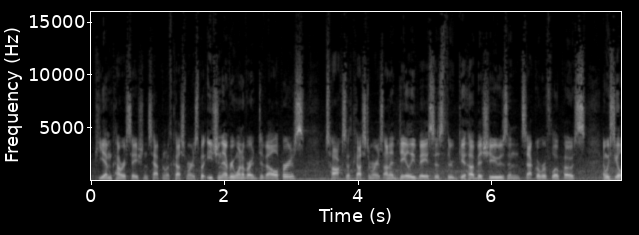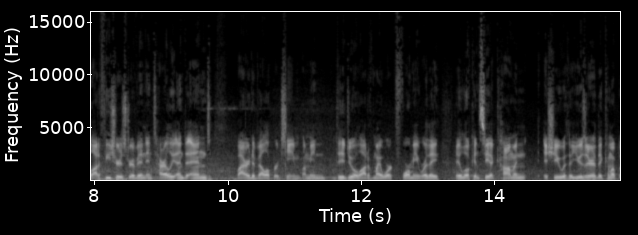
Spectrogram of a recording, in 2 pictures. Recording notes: From ServerlessConf in Austin. Sorry for the background noise, we had to record outside.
